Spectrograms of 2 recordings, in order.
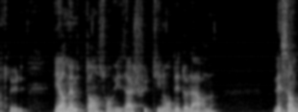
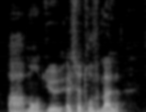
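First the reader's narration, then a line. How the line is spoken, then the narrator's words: Exclaimed. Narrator (French): s'écria mademoiselle Sélénie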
